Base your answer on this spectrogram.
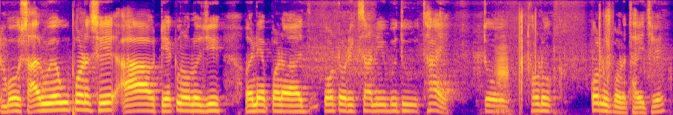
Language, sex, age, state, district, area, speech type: Gujarati, male, 18-30, Gujarat, Surat, rural, spontaneous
